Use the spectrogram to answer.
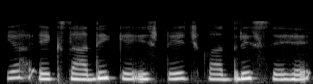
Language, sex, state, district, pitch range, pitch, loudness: Hindi, female, Jharkhand, Palamu, 245-280 Hz, 250 Hz, -13 LUFS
